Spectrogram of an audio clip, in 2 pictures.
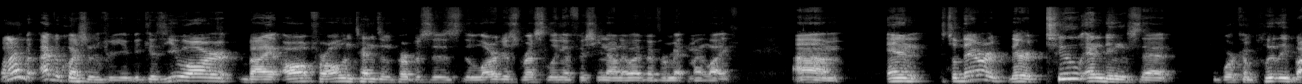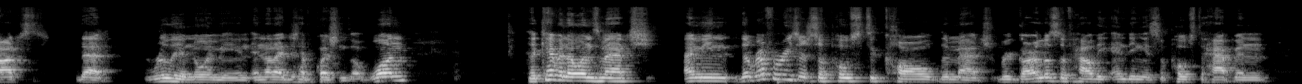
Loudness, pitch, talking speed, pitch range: -18 LUFS, 125 Hz, 175 wpm, 115-155 Hz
